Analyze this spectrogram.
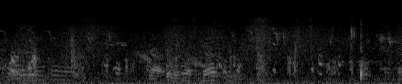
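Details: Hens clucking densely, short overlapping clucks and a few drawn-out, wavering calls, with some human voices mixed into the busy background.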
